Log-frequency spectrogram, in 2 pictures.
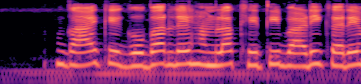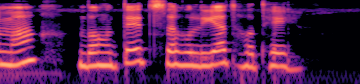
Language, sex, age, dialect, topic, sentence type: Chhattisgarhi, female, 46-50, Western/Budati/Khatahi, agriculture, statement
